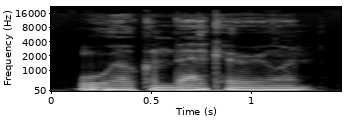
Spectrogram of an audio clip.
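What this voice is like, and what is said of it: Close-mic whisper. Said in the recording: “Just like a little whisper right up against the mic. Get everybody nice and uncomfortable.”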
